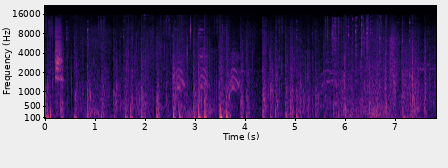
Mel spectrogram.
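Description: Hooves thud on a dirt path.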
